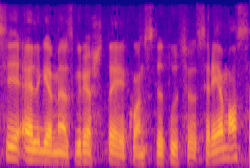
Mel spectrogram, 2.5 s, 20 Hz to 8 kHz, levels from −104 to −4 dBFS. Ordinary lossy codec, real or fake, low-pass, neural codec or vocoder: AAC, 48 kbps; fake; 7.2 kHz; codec, 16 kHz, 4 kbps, X-Codec, HuBERT features, trained on balanced general audio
